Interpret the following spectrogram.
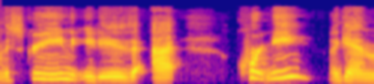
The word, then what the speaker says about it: Courtenay: It is at Courtney again like Cortine. It is pronounced Courtney but I spell it Cortine.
